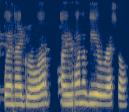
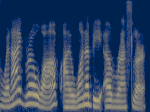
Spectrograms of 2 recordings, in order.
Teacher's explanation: Sekarang sudah disambung nih when I grow up-nya. Sekarang want to-nya jadi wanna.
